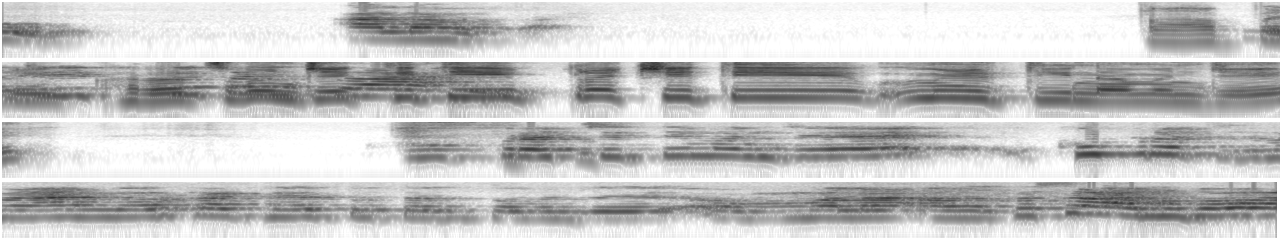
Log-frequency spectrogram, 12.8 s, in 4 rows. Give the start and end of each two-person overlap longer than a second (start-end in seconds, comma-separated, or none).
3.1-4.5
